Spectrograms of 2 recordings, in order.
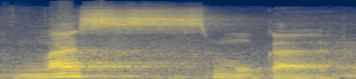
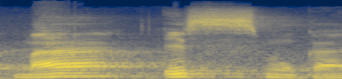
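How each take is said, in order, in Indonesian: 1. Ma langsung masuk ke smuka tanpa i. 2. Bunyi vokal i dibaca sebelum smuka. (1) "Langsung dibaca ke huruf berikutnya" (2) "Jangan kita baca ma is muka"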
